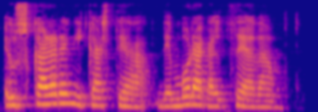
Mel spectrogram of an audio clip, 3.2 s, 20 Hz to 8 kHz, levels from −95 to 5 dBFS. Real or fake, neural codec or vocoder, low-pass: real; none; 7.2 kHz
